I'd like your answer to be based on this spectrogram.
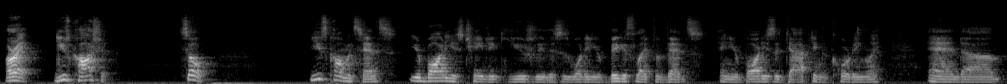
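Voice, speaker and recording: Man, personal trainer, stuffy nose, sniffly, chatty advice, mid pitch. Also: sharp tone. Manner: chatty, often adds "okay?" to checks. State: stuffy, sniffly from a nasal infection. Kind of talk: casual advice vlog.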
